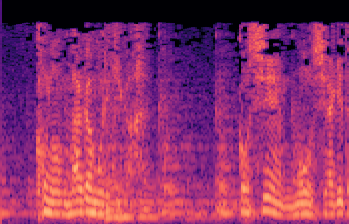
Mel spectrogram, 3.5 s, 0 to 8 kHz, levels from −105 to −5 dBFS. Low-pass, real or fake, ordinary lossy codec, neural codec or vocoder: 7.2 kHz; fake; MP3, 24 kbps; vocoder, 22.05 kHz, 80 mel bands, WaveNeXt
